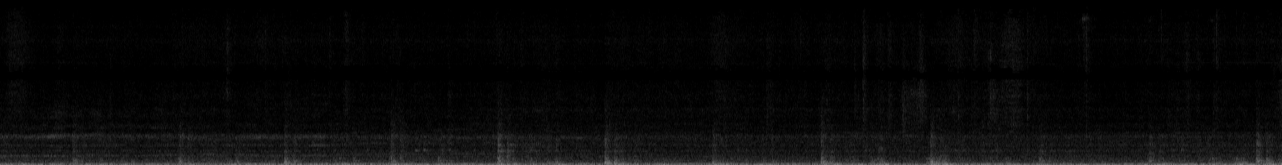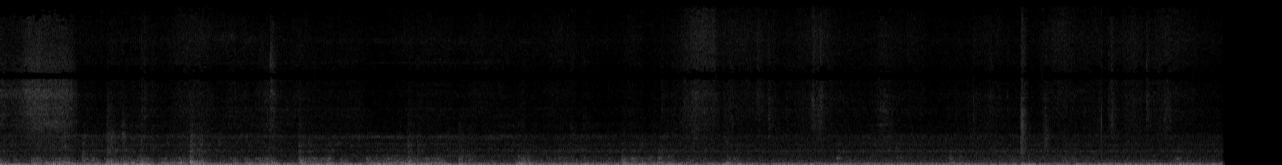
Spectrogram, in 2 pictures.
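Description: Ride inside a moving express train carriage: a steady low rumble of wheels on the track, with scattered clicks and knocks from the rails. It cuts off suddenly near the end.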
